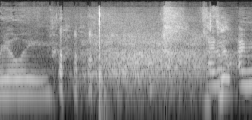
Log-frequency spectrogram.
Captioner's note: laughter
